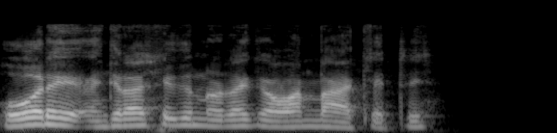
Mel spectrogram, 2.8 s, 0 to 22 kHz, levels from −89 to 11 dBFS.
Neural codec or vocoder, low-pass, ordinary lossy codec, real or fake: codec, 24 kHz, 6 kbps, HILCodec; none; none; fake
